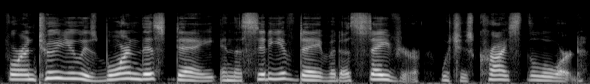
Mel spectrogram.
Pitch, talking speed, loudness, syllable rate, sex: 210 Hz, 195 wpm, -17 LUFS, 4.1 syllables/s, female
